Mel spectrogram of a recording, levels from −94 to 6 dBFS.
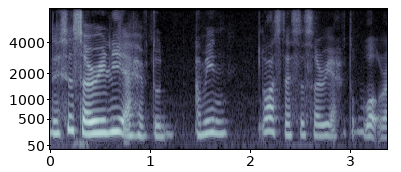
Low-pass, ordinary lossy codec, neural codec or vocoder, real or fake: none; none; none; real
